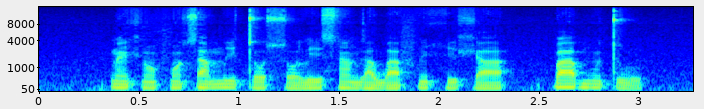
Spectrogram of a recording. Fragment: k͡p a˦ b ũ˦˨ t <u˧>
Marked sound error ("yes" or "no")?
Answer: yes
